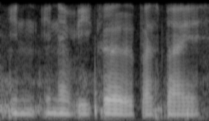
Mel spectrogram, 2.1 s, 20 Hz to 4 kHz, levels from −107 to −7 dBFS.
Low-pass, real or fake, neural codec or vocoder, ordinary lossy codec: 3.6 kHz; real; none; none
